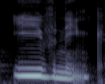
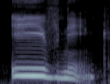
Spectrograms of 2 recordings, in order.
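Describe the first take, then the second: No difference in how they are said.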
